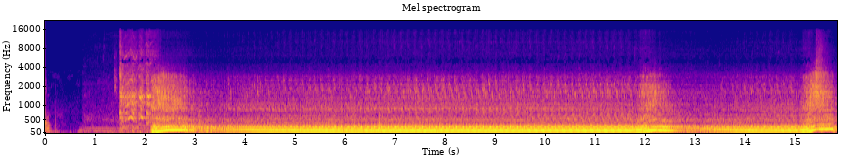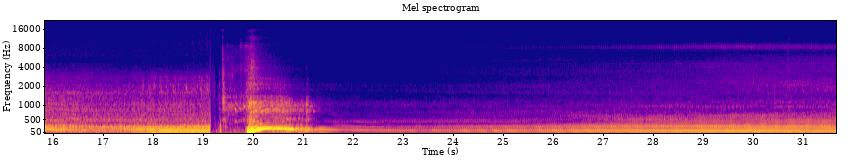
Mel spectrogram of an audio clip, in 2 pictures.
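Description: A Corvette ZR1's supercharged LT5 V8 starts about two seconds in with a flare of revs, settles to a loud steady idle and is blipped twice. After a break, a V8 starts again with a short flare and drops to a quieter steady idle, most likely the C8 Z06's flat-plane-crank V8.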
